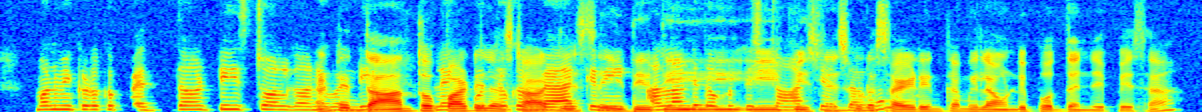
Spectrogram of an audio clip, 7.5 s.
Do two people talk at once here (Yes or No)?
Yes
